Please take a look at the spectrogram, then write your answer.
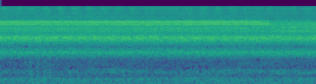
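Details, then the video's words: Summer cicada chorus: a steady, piercing high-pitched hum in several layers, the topmost band fading out near the end while the rest continues. "Cicadas: the sound of summer"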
